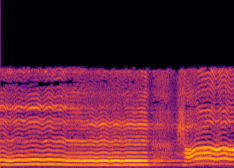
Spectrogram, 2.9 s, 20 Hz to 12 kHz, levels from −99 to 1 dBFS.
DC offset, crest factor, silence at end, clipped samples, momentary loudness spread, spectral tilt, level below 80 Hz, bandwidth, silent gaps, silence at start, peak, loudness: under 0.1%; 12 dB; 0 s; under 0.1%; 6 LU; -1 dB/octave; -72 dBFS; 7.6 kHz; none; 0 s; -6 dBFS; -18 LUFS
